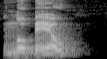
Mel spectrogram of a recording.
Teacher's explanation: Nobel a sílaba tônica é a última sílaba sílaba tônica é a sílaba pronunciada mais forte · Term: oxítona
